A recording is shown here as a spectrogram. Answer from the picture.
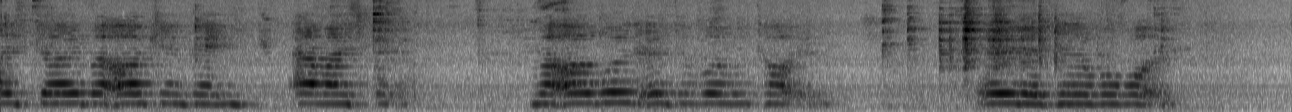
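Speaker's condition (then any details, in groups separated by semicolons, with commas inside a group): Cerebral palsy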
